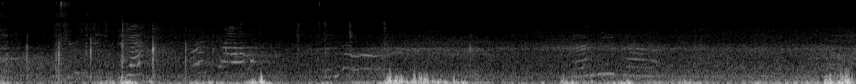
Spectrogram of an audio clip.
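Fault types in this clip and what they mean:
Overlap between stream segments: two adjacent segments claimed the same time span, so the player discarded about 15 ms of sound at 1.55 s. A brief click or skip results, seen as a sudden waveform jump and a thin vertical broadband line on a spectrogram.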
